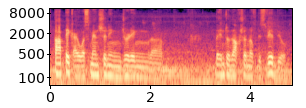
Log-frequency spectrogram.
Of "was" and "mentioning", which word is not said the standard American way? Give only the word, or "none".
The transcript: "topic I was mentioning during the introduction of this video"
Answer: was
